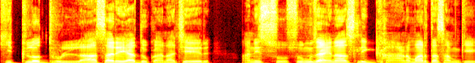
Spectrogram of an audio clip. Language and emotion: Goan Konkani, disgusted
